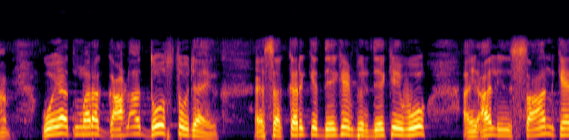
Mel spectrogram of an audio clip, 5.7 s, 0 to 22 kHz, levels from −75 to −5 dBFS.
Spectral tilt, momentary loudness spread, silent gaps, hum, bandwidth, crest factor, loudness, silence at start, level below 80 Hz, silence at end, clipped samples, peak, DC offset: -6 dB/octave; 10 LU; none; none; 7.6 kHz; 12 dB; -13 LUFS; 0 s; -56 dBFS; 0 s; under 0.1%; 0 dBFS; under 0.1%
